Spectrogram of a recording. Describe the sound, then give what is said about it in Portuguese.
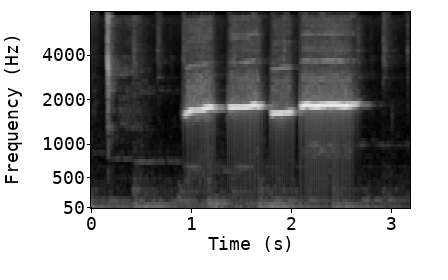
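A person whistles a thin, high, steady tone in four short bursts, the last held longest, imitating the eerie whistle of the Saci; fairly loud with a faint click before it. “Isso é tipo um assobio de saci. Só que bem fino, né?”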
